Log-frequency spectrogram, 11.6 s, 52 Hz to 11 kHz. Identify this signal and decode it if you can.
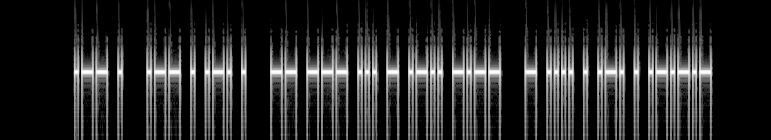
Morse code, heard as a keyed tone, about 22 wpm, 700 Hz. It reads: WE WERE MOSTLY THERE.
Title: Sentences from Top 1300 Words 22wpm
